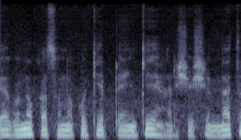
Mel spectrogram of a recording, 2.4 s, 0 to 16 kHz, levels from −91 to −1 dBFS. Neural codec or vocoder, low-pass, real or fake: codec, 44.1 kHz, 7.8 kbps, DAC; 14.4 kHz; fake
